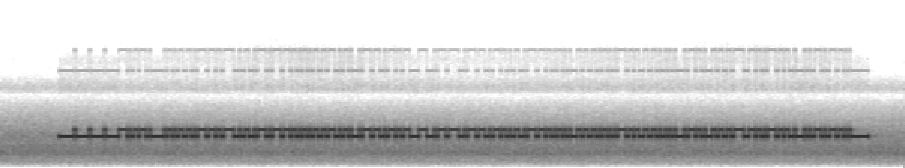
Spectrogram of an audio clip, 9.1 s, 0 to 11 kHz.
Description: RTTY (50 baud, 450 Hz shift), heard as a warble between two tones, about 2350 Hz centre, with room echo. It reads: DIE TWEE DINGEN MOETEN WE DUIDELIJK UIT ELKAAR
